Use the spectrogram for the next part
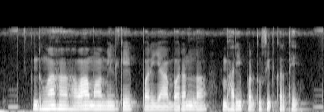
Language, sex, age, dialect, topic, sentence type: Chhattisgarhi, male, 25-30, Eastern, agriculture, statement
